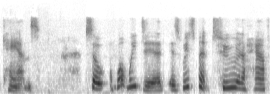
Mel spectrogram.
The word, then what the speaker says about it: Cairns: And we got through customs, and then we flew up to Cairns, which is actually looks like Cairns, but Australians pronounce it Cairns.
